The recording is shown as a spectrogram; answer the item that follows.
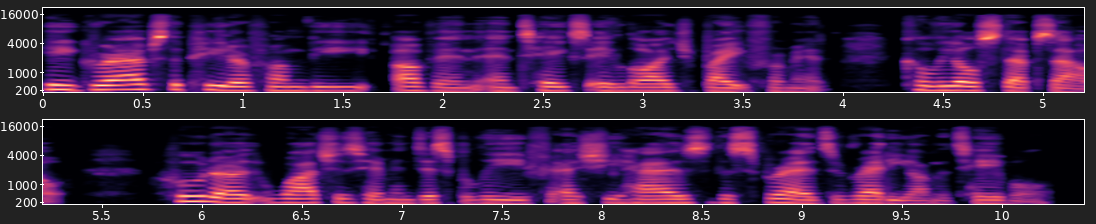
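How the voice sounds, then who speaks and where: A woman's voice: low voice, gravelly, no room sound, studio quality. A woman narrating screenplay stage directions at a table read, in a scripted style.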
